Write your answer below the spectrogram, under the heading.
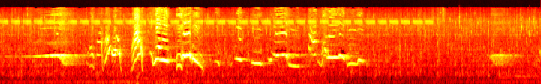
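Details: Male black-naped oriole in an aviary, singing actively: a long flat whistle, then a burst of fluty, swooping notes and short slurred whistles over about four seconds, with a steady high hiss throughout.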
